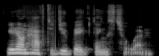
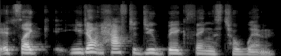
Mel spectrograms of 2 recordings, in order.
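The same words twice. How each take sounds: First: Softer, driving the point home; quiet repeat. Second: Said in the usual way. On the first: Shown as a demonstration. Repeating her point softer to viewers. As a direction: let it sink in gently.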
